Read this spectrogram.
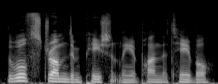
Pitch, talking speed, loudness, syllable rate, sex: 115 Hz, 190 wpm, -22 LUFS, 6.4 syllables/s, male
